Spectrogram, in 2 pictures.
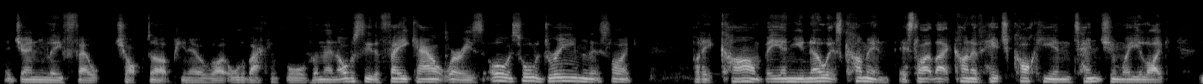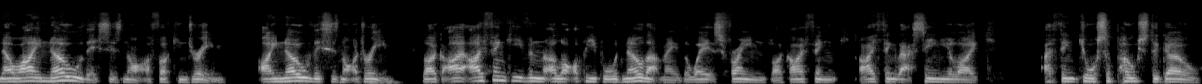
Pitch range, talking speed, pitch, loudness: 115-140 Hz, 240 wpm, 130 Hz, -25 LUFS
